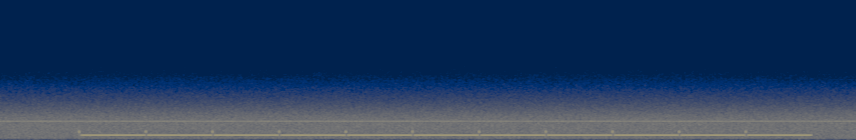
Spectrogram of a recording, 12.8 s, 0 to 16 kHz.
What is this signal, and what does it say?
Radio time signal (WWV, Colorado), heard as ticks, one a second, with radio static and a steady whistle near 2180 Hz.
